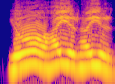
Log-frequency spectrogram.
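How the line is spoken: Women shouting. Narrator (Turkish): diye bağırdı kadınlar

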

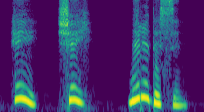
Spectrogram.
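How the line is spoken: Shouting. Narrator (Turkish): diye bağırdı

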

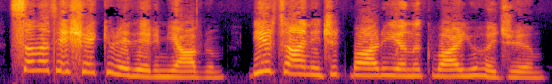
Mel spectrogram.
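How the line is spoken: Plain. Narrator (Turkish): dedi

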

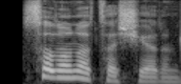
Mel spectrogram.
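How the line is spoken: Harsh voice. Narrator (Turkish): Sonra sert bir sesle

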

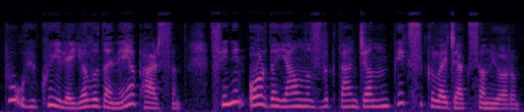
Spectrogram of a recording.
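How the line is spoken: Plain. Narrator (Turkish): dedi

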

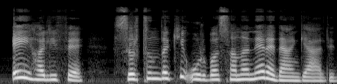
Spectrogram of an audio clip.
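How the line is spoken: Shout. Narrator (Turkish): diye haykırmış

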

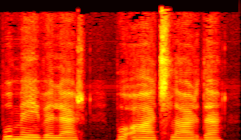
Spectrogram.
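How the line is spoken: Stammered. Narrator (Turkish): diye kekeledi

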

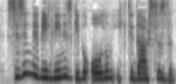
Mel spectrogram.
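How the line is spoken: Shouted. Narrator (Turkish): diye bağırdı

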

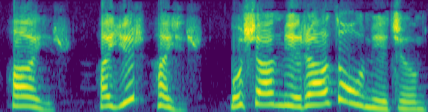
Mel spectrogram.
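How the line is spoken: Shouting. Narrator (Turkish): diye bağırdı

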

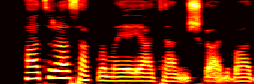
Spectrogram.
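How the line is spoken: Plain. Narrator (Turkish): dedi

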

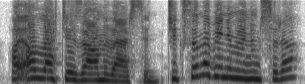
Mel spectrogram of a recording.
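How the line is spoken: Shouting. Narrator (Turkish): diye bağırdı

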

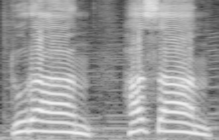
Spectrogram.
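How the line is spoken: Group shouting. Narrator (Turkish): diye bağırışıyorlardı

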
